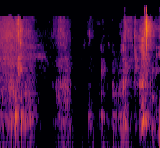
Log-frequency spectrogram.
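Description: Faint rustling and light clicks of hands rummaging through the contents of a Marc Jacobs leather tote bag.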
